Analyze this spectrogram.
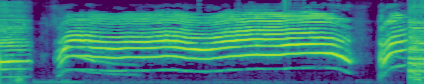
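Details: Two domestic cats in a heated argument: one long, loud, drawn-out harmonic meow held for about four seconds, steady then falling at the end, framed by short rising yowls at start and finish.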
